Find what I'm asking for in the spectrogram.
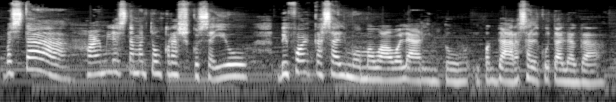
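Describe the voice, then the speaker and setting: A woman's voice: medium pitch, steady tone, moderate pace, pushed and bright, close to an everyday voice. An actress playing a bashful, smitten forty-year-old woman, coy and playfully flustered, in a Filipino radio romance drama. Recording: music bed under the dialogue.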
